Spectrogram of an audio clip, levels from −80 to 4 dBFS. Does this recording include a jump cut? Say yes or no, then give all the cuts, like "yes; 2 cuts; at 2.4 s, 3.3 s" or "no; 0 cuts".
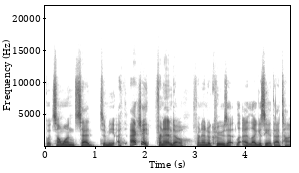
yes; 1 cut; at 2.1 s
